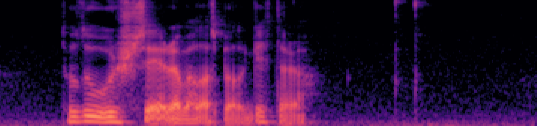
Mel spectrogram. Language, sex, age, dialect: Faroese, male, 15-35, Suðurstreymoy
